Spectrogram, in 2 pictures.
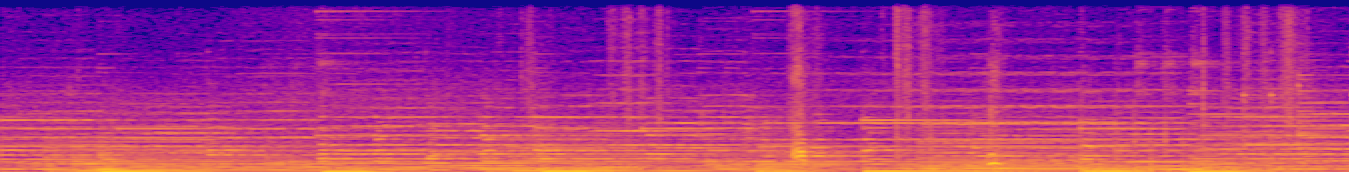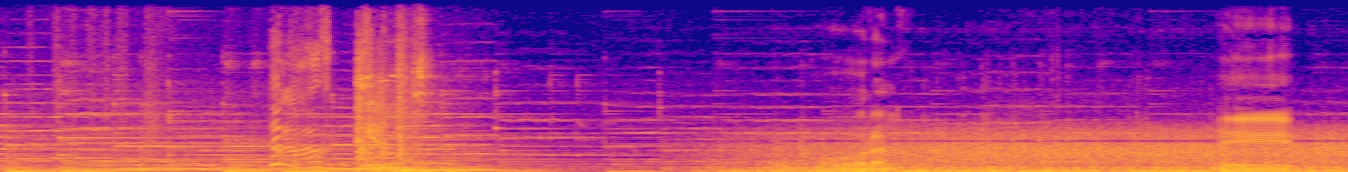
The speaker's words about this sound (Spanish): Pero la musicalización está increíble. Me voy a callar un momento para que ustedes la escuchen.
